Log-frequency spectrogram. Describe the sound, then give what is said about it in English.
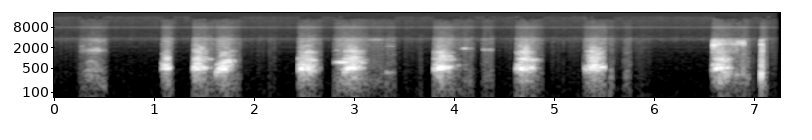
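A dog barks repeatedly in short, irregular bursts, about ten sharp barks spread over several seconds with brief pauses between them, fairly quiet and with no talking. “The dog has an opinion. Can anyone translate? Can anyone translate bark?”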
